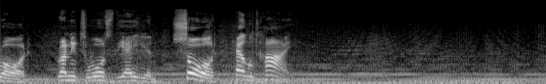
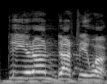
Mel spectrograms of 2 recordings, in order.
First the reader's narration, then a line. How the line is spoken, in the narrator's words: the skirted one shouted up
